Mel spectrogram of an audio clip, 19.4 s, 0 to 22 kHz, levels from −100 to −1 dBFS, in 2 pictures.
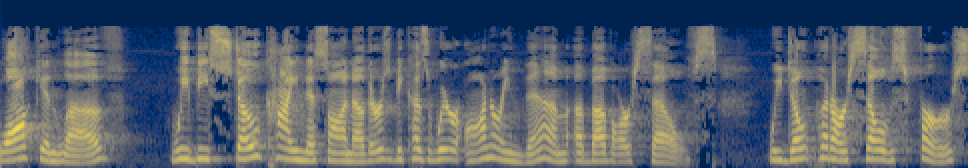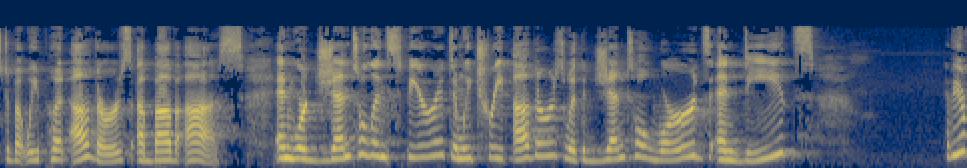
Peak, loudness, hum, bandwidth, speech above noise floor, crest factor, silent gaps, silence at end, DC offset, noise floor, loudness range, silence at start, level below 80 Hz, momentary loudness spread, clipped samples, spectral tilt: -4 dBFS; -20 LUFS; none; 11.5 kHz; 49 dB; 18 dB; none; 0 s; under 0.1%; -69 dBFS; 4 LU; 0 s; -72 dBFS; 10 LU; under 0.1%; -1.5 dB/octave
